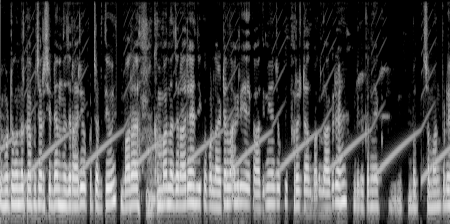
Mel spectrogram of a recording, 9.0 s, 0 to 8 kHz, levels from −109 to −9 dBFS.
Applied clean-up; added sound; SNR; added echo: classical method spectral subtraction.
